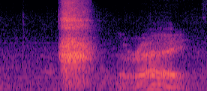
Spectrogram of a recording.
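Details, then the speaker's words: Patient's forced exhalation into a peak flow meter after a slow deep inhale, blowing as hard as possible, best of three attempts, during respiratory assessment before MDI treatment; patient reports chest tightness; forced exhalation. "what you're G to do is just take a nice slow deep inhale in and blow hard as as hard as you can just blow as hard as I can basically"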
